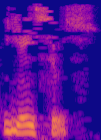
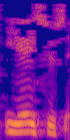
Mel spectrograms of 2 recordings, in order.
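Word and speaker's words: Iesous: And so in the Greek, the name Jesus is pronounced like Iesus. Right? It's pronounced Iesus in the Greek.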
